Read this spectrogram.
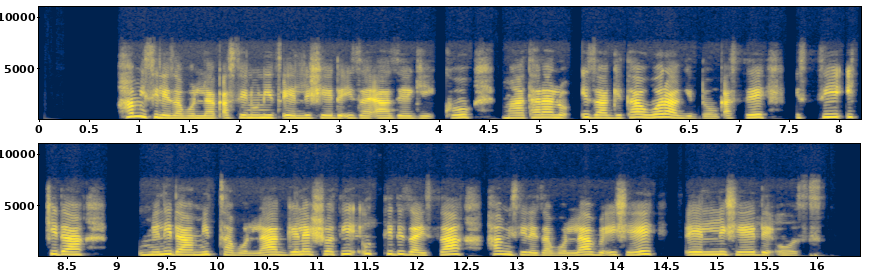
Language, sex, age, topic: Gamo, female, 18-24, agriculture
